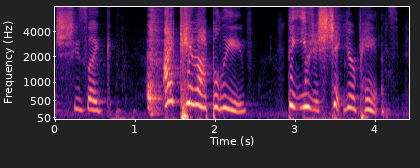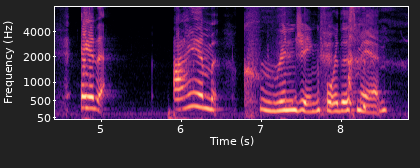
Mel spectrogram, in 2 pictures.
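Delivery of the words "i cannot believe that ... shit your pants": put-on angry, scolding yell in a woman's voice. Retelling how a stranger yelled at the man beside her, imitating a woman yelling. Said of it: "she is yelling out loud".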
